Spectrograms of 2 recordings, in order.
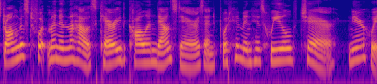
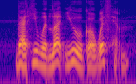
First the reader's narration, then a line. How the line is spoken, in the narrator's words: in a very low voice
